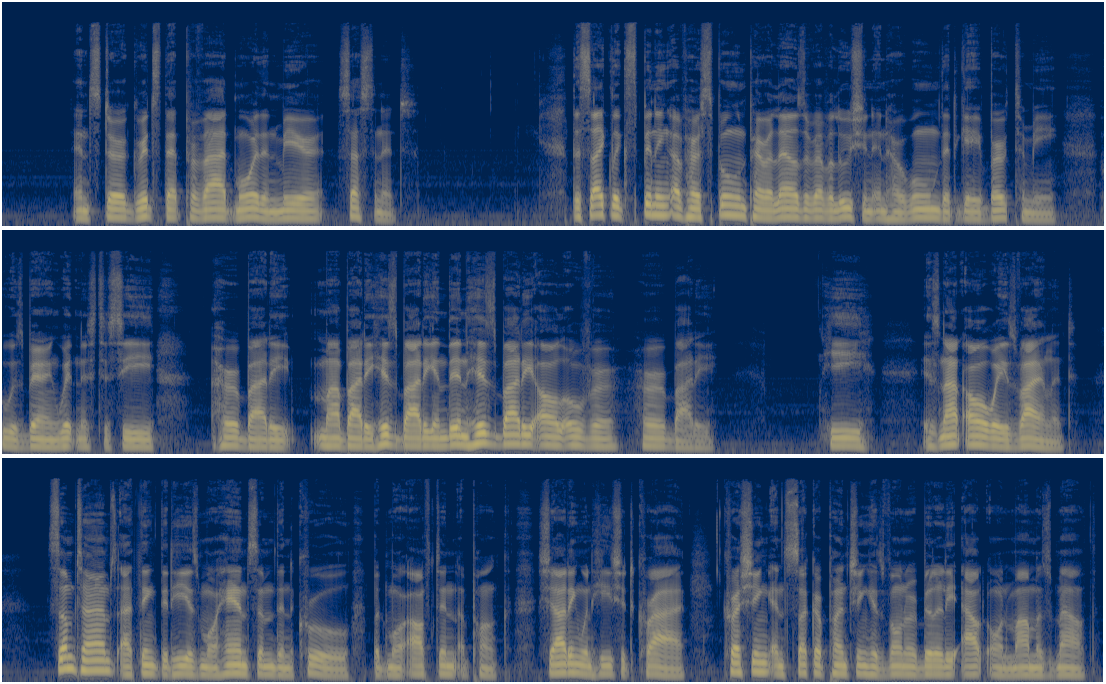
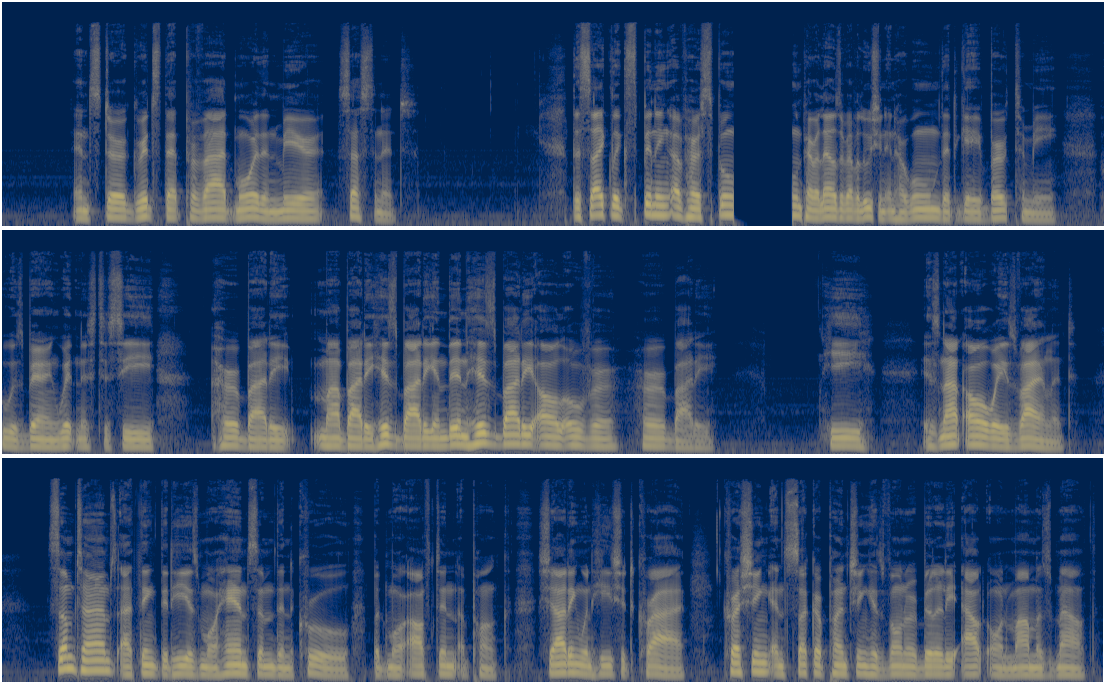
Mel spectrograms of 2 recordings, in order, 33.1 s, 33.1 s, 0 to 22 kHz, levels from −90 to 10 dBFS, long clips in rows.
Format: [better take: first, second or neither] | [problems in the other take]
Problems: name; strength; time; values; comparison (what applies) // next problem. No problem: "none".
first | audio freezing; at 7.5 s for 0.5 s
